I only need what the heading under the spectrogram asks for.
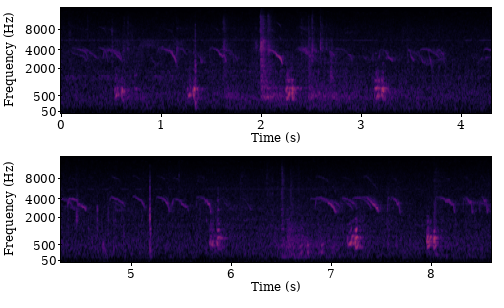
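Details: Chicken giving an alert sound that sends young chicks scrambling; low, gruff clucks come in irregular bursts roughly every second, while many high, thin, downward-slurred chick peeps continue throughout.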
